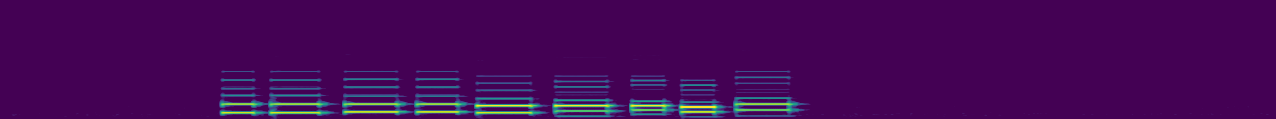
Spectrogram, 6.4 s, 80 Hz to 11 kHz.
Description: DTMF, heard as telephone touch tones, dialled by hand, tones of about 220 ms. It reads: 33662804#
